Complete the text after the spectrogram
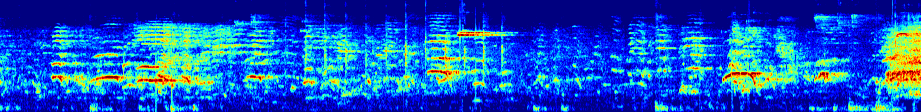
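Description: Young women shout and call out to one another in a large echoing gym.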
